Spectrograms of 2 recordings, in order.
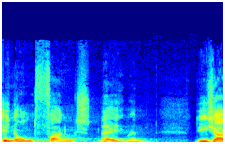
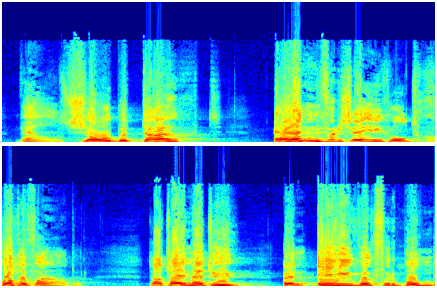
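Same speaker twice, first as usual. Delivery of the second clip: higher, louder, fervent sermon voice; full-force preaching; 6 semitones higher, 9 dB louder than usual. Acted. Preacher proclaiming God's covenant to the congregation, fervent and loud.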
